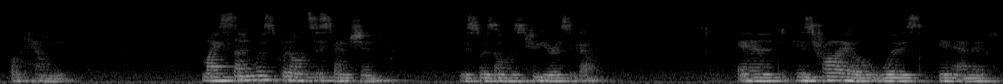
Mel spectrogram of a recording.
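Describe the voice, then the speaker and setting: Heard distantly through the council chamber's sound system, a middle-aged woman speaks loudly in a low voice, offering sincere but faltering public comment. The far-off pickup leaves her echoey, with a bit of background noise.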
